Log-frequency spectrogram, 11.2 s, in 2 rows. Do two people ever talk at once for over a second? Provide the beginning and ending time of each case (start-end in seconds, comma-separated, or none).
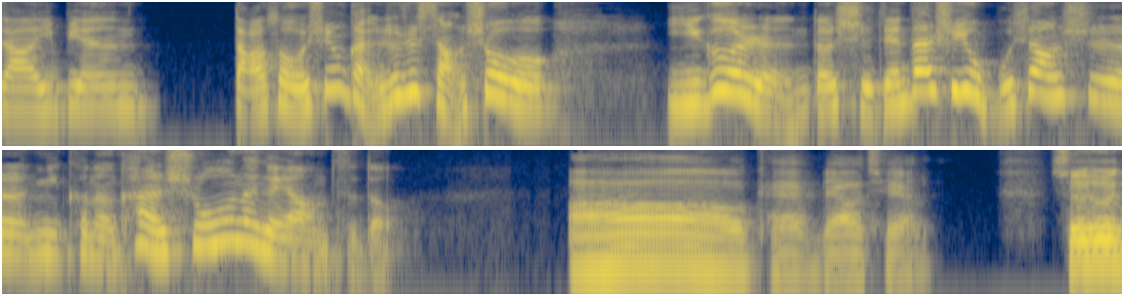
none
